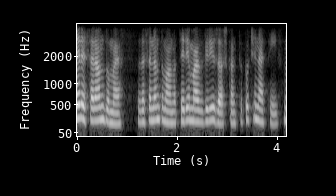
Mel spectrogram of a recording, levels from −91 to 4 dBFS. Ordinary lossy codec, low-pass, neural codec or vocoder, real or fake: Opus, 64 kbps; 3.6 kHz; codec, 16 kHz, 0.2 kbps, FocalCodec; fake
